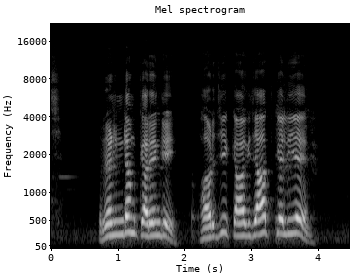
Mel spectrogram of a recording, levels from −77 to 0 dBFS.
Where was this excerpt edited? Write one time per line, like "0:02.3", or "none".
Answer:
0:02.2

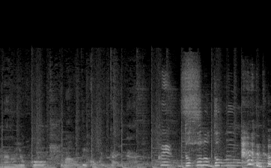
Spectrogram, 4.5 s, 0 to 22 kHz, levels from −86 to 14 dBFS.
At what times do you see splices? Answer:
0:01.0
0:02.6

